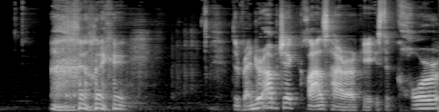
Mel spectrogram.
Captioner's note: laughs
